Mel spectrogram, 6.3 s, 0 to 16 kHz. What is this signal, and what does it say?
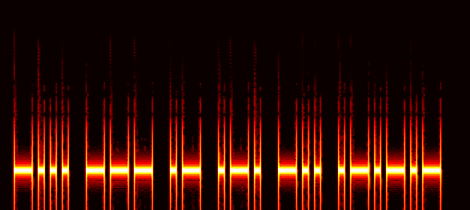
Morse code, heard as a keyed tone, about 15 wpm, 700 Hz. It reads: BOARD.
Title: Additional Easy Phrases 15wpm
